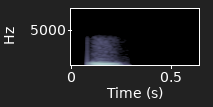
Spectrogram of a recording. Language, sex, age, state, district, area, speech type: Urdu, male, 45-60, Uttar Pradesh, Aligarh, rural, conversation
